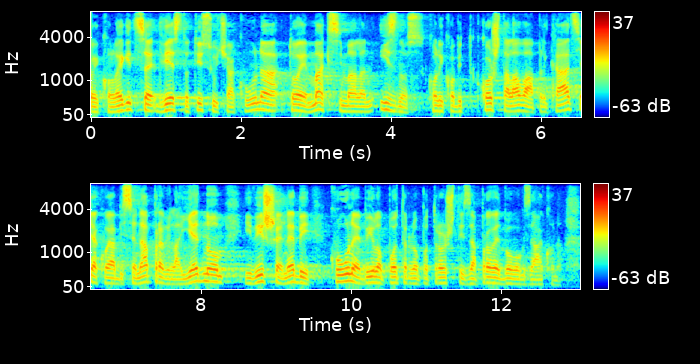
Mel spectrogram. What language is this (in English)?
Croatian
